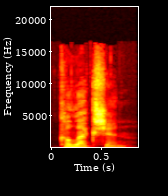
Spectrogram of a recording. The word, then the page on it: collection: kəlékʃən; コレクション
